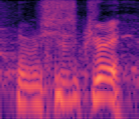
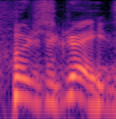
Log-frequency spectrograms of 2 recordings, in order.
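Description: First: Chuckling through the words; laughing. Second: Said in the usual way. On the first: Real, not acted. Pastor amused by the woman's quick yes, laughing. Laughing after her reply.

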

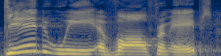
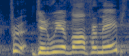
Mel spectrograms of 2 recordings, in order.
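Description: First: "did we evolve from apes?" drawn out slowly with weight on did; slow stressed question. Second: "did we evolve from apes?" pitched higher and rising to apes; rising incredulous question. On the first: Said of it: "the question is not". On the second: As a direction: toss it up high as a question nobody asks. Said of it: "They're not asking that question". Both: Shown as a demonstration.

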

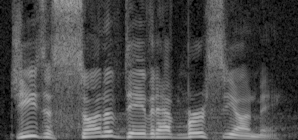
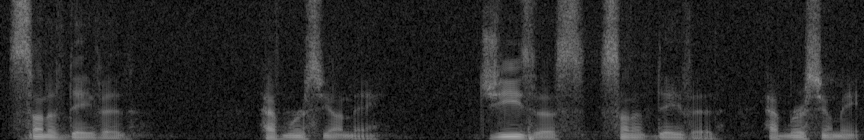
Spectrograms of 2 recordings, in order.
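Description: First: Lightly raised beggar's call; mild mock yell. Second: A blind beggar pleading from the roadside, hushed cry; hushed desperate plea. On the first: Beggar ignores the crowd and calls again, mild raised yell. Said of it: "he just yells out again". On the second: Acted. Beggar calls to Jesus from the roadside, soft desperate plea. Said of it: "he yells out something".

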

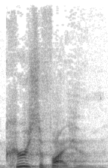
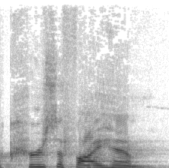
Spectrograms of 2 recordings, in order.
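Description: First: A firm, raised call of the crowd; a moderate crowd cry; crowd's cry. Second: Higher and slow, drawn out insistent shout; the crowd's stronger, slower demand; crowd shouting more. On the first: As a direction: voice the crowd crying out, not full force. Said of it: "they cried out again". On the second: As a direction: stretch "Crucify him" as the crowd presses harder. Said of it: "they shouted all the more". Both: A narrator's reading.

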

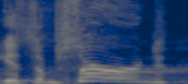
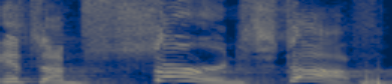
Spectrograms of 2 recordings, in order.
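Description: First: ABSURD flung out high and scornful; scoffing stress. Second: Slow scornful drawl. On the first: Preacher scoffing at leaders' promises, ABSURD thrown high. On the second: Preacher repeating his verdict on politicians, slow and disdainful. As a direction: draw out "absurd" slowly with disdain. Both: Real, not acted.

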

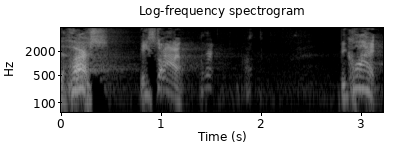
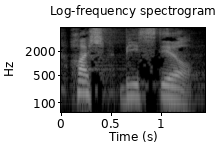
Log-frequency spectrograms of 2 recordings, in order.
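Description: First: Put-on louder, sharp irritated snapping at the kids; a fed-up parent barking hush; frustrated parent. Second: Put-on gentle hush to a child. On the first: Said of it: "I'm often frustrated". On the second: Shown as a demonstration. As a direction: hush them tenderly, slowly. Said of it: "like we do with our children".

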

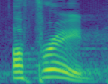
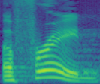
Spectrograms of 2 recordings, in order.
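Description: First: "Afraid" thrown out high and loud; stressed afraid. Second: Said in the usual way. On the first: Shown as a demonstration. Preacher pressing the word on his congregation, loud and high. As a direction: land hard on "Afraid". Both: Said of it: "Why is he afraid of this one?".

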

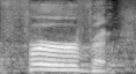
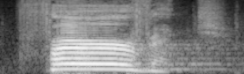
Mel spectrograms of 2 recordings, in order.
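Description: First: Said in the usual way. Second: "Fervent" louder with a falling tune; preacher drives home "Fervent" to the congregation; stressed fervent. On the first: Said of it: "Circle that word". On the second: Shown as a demonstration. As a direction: punch the word "Fervent". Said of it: "That word fervent".

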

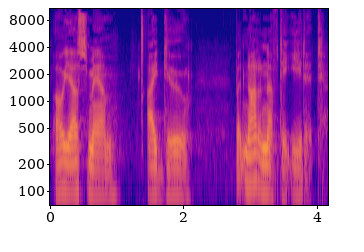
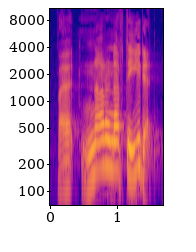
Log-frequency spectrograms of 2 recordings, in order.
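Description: First: Put-on a polite child gently declining; sweetly. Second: "enough" leaned on, higher and firm, falling at the end; pointed punchline. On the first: A narrator's reading. Little girl sweetly refusing the hostess's broccoli, soft and polite. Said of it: "The girl replied sweetly". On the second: Shown as a demonstration. Preacher turning the girl's line on the congregation, pointed. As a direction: land "But not enough to eat it" as a pointed moral. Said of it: "You know, we love broccoli".

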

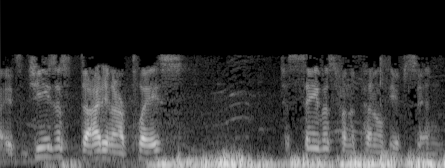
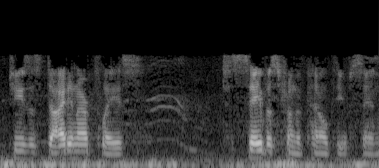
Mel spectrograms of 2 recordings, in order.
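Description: First: DIED and SAVE hit hard and loud; emphatic statement. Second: Softer, measured, for note taking; calm dictation pace; slow dictation. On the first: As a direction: proclaim the big idea. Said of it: "a big idea, if you want to kind of put it down". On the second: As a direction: say it slowly so they can write it down. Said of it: "put it down in". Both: Shown as a demonstration.

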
